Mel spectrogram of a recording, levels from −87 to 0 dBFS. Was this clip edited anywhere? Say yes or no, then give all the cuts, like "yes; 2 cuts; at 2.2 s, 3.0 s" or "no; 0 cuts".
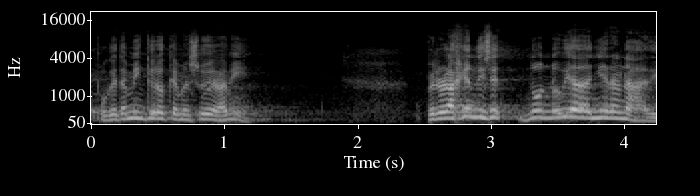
no; 0 cuts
